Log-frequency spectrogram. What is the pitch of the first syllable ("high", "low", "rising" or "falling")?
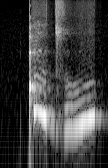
falling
